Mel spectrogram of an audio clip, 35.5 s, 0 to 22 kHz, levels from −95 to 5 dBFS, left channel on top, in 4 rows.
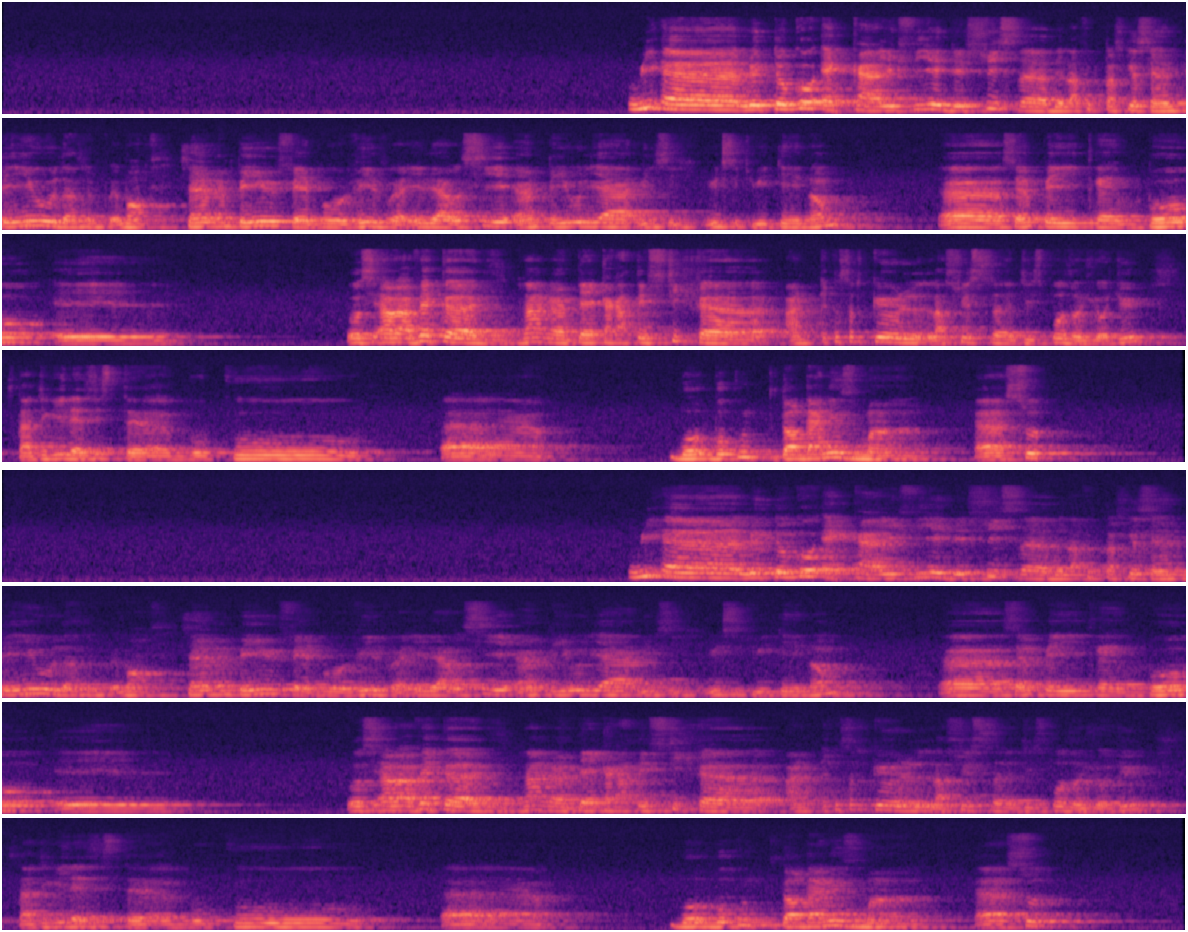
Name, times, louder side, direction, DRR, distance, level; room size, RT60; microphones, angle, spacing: voice 1, 4.7-15.2 15.9-19.1 20.4-26.5 26.8-29.4 29.9-30.8 31.7-33.6 33.9-34.4, left 4 dB, 75° left, 6 dB, 0.4 m, -22 dB
13.5 x 5.2 x 2.6 m, 1.3 s
head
